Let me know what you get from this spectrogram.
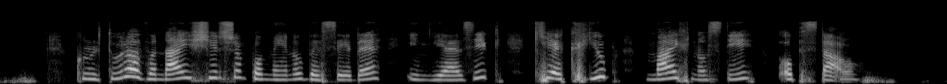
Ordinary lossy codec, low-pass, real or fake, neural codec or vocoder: none; none; fake; codec, 16 kHz, 4 kbps, FreqCodec, smaller model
